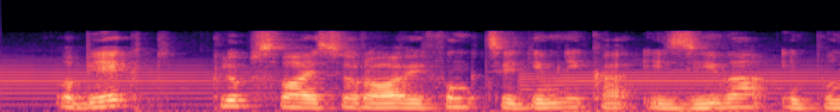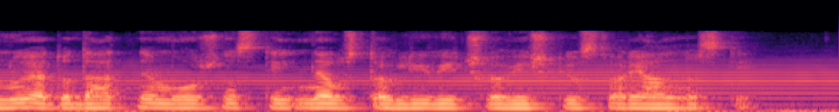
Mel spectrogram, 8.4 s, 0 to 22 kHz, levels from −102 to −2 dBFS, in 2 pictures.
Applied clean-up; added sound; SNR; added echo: none; Trumpet; 17 dB; reverberation time 0.2 s.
